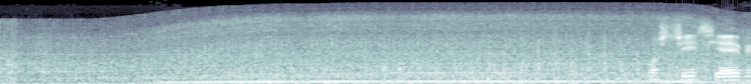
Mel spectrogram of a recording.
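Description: An excavator engine starts up and idles with a low drone.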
